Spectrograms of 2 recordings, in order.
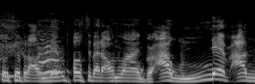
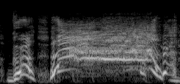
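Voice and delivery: put-on high, loud shrieking "Girl, ah!" with a laugh; hammed-up squeal of a fan; mock shriek; 8 dB louder than usual. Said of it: "They say".

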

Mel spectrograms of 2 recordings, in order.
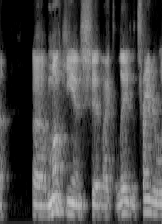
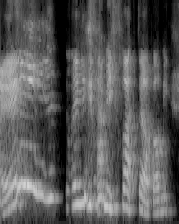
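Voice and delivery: startled laughing yelp; 8 semitones higher, slower than usual. Retold or imitated. Caught off guard mid-bite.

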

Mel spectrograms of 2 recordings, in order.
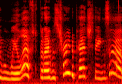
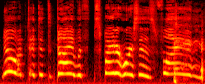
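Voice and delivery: loud, slow panicked cry; 6 semitones higher, 6 dB louder, much slower than usual. Acted. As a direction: blurt it out in panic. Panicked Aladdin explaining.

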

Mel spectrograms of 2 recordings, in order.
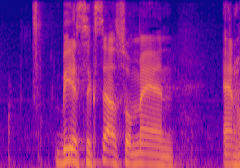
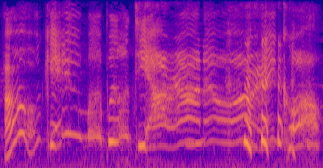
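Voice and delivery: put-on girly wife voice. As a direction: squeak it like a delighted wife. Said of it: "She'll be like".

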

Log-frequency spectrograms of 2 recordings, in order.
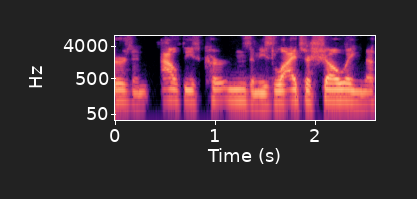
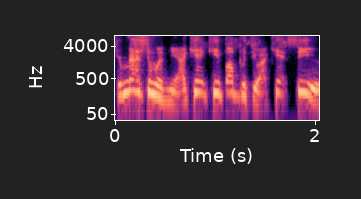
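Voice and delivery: higher, whiny retold complaint; half-joking gripe at a teammate, pitched up; mock frustrated protest; 7 semitones higher than usual. Swimmer complains to Laura in a higher, mock-annoyed voice. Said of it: "I'm like".

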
